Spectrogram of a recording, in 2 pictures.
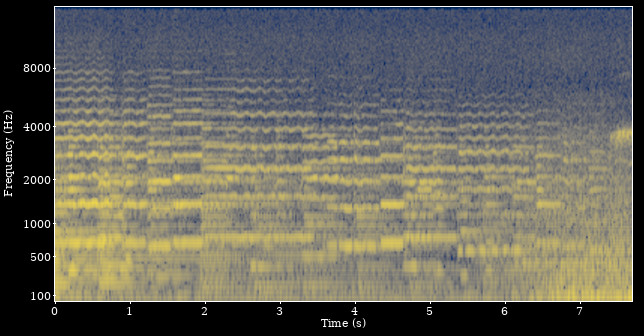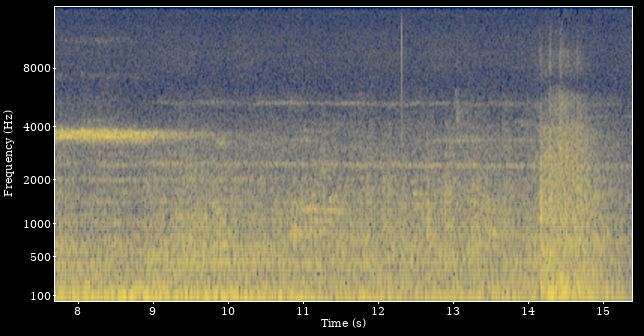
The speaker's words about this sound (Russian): Сколько людей сегодня на вокзале? Не проберешься просто. О, смотри, вон и наш поезд стоит.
